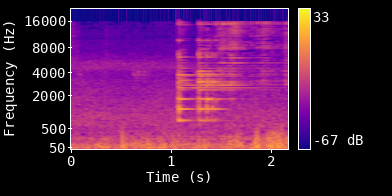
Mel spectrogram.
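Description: A steel core barrel tube struck against the concrete as it is set down, ringing with a clear metallic note for about half a second, followed by a lighter second clink.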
